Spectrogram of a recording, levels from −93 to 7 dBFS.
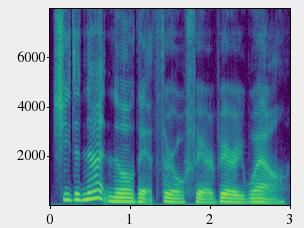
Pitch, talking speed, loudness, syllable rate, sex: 165 Hz, 160 wpm, -14 LUFS, 4.2 syllables/s, female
